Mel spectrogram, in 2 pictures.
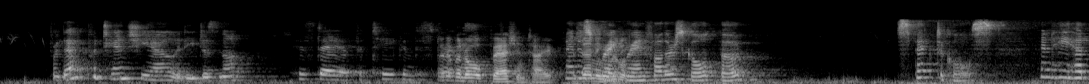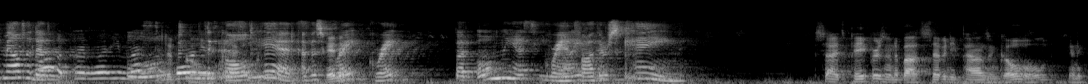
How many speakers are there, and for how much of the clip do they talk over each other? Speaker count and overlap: four, about 25%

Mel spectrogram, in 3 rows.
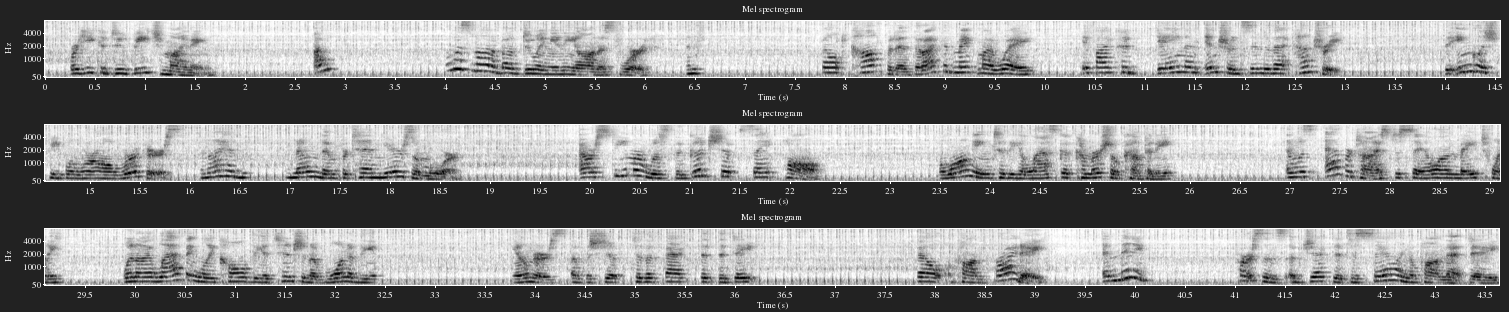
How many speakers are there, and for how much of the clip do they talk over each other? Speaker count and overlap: one, no overlap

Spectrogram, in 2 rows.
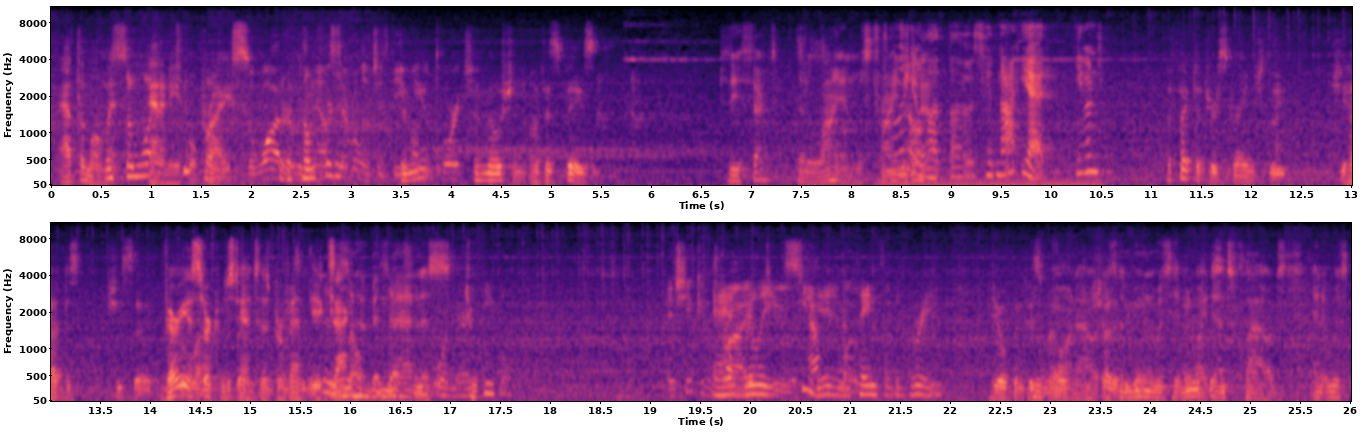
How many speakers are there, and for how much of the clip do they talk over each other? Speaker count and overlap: six, about 42%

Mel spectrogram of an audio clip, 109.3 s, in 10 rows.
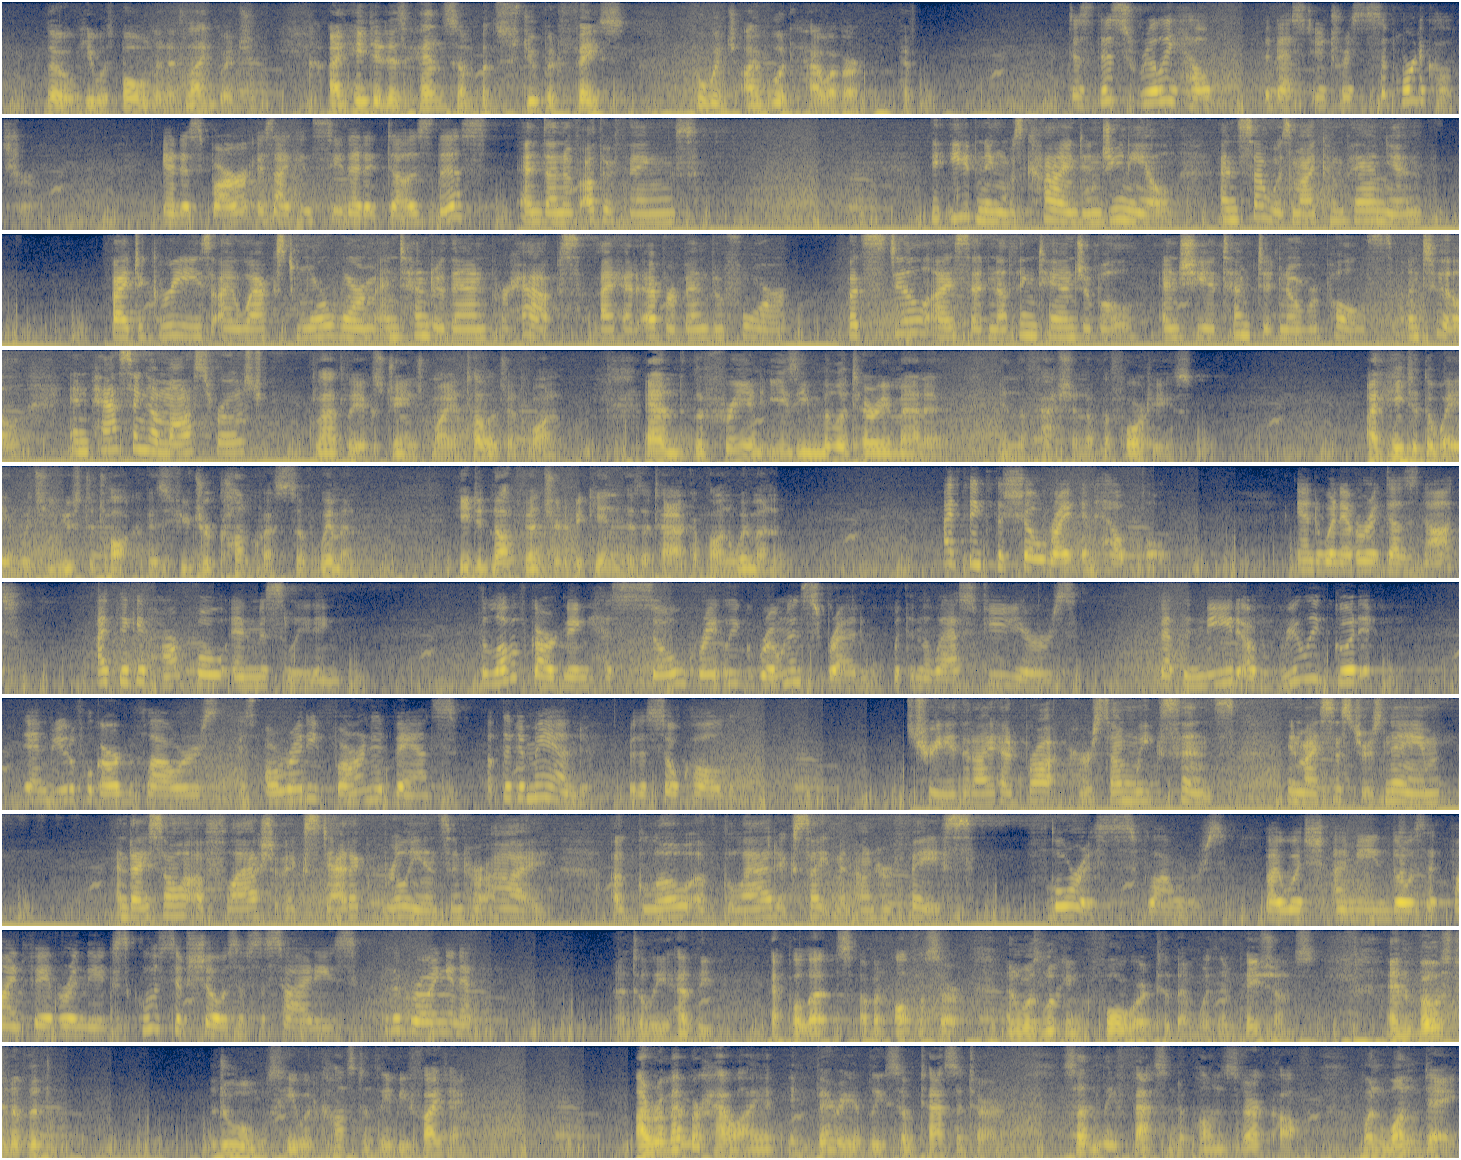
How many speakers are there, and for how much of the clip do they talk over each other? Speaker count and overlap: three, no overlap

